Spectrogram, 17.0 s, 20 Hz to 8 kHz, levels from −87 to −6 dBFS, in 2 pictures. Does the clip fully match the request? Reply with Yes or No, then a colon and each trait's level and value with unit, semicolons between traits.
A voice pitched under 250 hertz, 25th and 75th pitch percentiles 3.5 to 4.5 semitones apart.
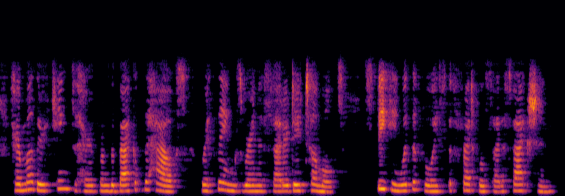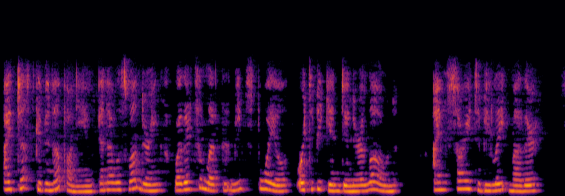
No: very high, 255 Hz; average, 3.8 semitones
